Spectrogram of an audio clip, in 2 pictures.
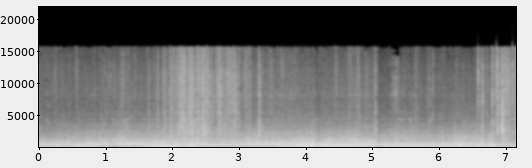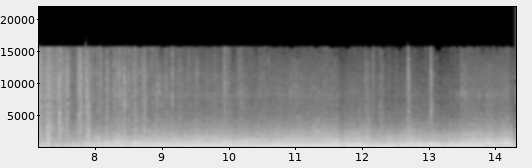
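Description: Peugeot 106 S16 rally car's 1.6-litre 16-valve four-cylinder engine, heard from inside the cockpit at full speed. The revs climb and drop again and again as the car is shifted up and down through the gears between corners.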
